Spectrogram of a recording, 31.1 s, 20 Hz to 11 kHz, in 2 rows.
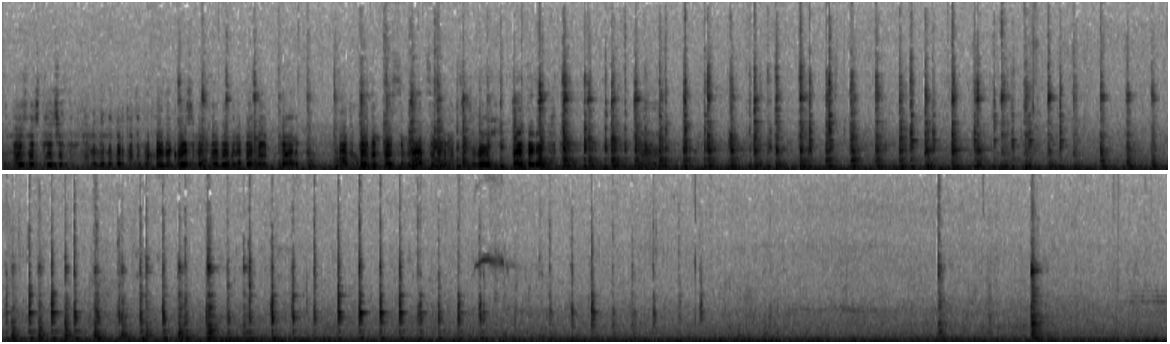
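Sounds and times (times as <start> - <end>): rapid uneven clicking: 2.1 - 25.0.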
